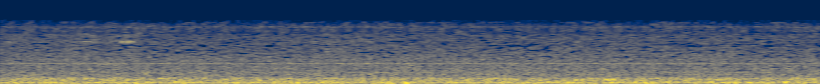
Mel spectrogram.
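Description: Faint room tone: a steady low hum under a light hiss, with no distinct events.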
